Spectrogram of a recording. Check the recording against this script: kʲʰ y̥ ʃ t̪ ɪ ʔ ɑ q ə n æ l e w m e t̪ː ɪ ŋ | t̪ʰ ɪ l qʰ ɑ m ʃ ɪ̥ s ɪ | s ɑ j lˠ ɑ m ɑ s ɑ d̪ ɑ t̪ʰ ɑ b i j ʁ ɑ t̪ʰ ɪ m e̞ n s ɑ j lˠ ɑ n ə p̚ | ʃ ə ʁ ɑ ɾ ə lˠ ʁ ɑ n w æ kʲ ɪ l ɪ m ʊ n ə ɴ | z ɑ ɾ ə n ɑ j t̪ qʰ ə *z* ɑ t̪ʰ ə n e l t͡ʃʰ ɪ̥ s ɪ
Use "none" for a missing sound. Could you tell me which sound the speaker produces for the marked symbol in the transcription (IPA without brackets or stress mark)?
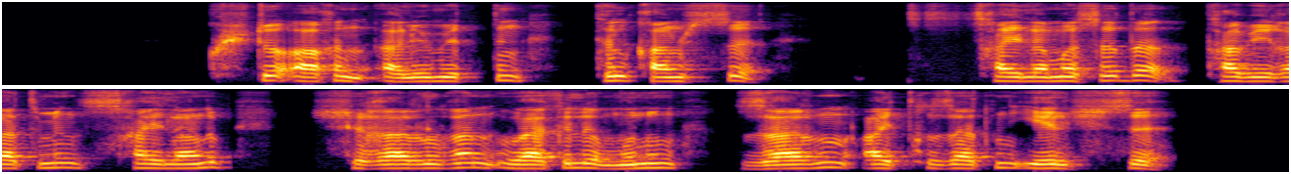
z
